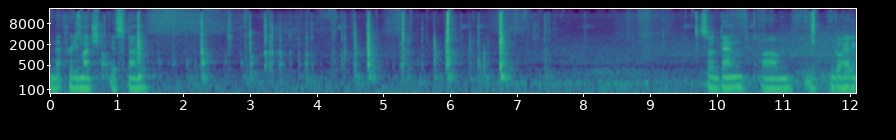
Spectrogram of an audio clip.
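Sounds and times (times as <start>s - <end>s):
clicks and knocks of tools: 0.4s - 8.2s.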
